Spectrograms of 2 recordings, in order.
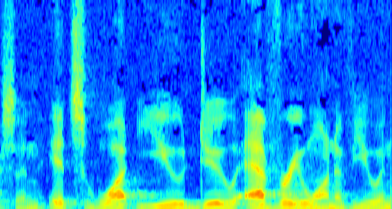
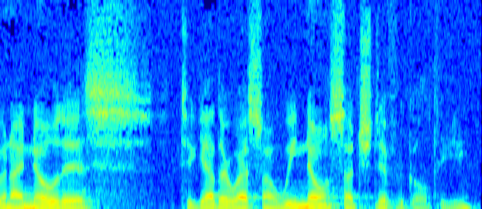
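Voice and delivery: usual speaking voice

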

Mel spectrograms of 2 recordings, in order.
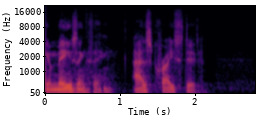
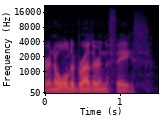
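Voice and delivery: ordinary talk, nothing marked

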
